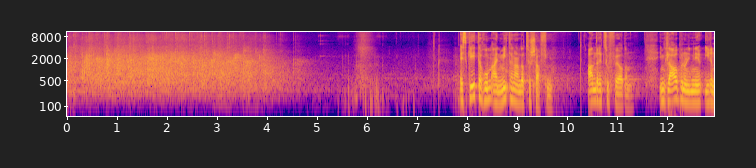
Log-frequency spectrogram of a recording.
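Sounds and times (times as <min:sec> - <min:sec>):
scattered claps: 0:00.0 - 0:04.8
audience applause: 0:00.0 - 0:04.9
speech: 0:08.0 - 0:09.8, 0:10.4 - 0:12.9.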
